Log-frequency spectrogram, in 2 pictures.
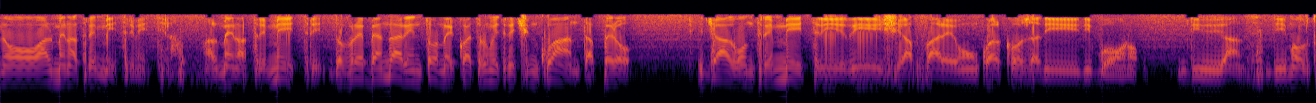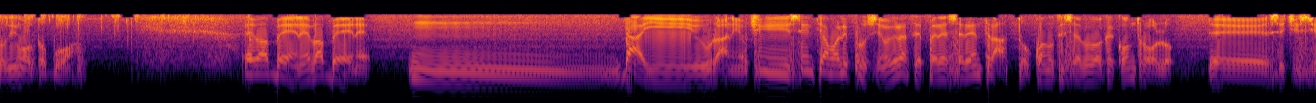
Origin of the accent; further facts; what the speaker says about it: Porto Torres, Sardinia, Italy; mi sentivi un po' di tempo fa da Porto Torres, perché io sono di Porto Torres, però da circa 8 anni, anzi bugia, 10 anni vivo qua in, diciamo tra Porto Torres e Sorso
